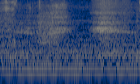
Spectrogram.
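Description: Wooden spoon stirring cooked pasta and butter in a stainless-steel pot, soft and faint, over a steady low hum.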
